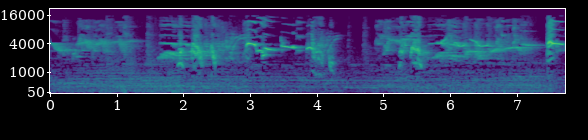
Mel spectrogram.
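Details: Oriental magpie-robin kept at home, singing in a persistent fighter style and showing off its repertoire. Rambling, scratchy warbles build into clearer slurred whistles, pause near the middle, then resume with mixed chatter and a final bright note.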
